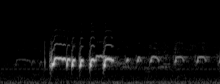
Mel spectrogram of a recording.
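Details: Local zebra dove, called perkutut, singing actively with a structured voice: a quick burst of clipped, ringing coos, then a softer trailing series of evenly spaced hollow coo notes slowing toward the end.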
